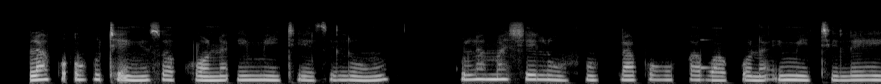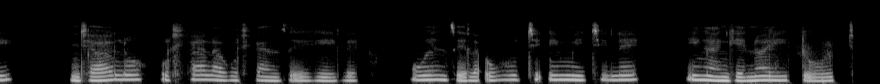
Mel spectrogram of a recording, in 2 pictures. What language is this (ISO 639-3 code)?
nde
